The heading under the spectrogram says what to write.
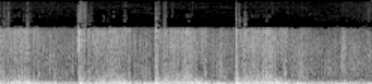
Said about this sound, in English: For if I were the gunner aboard the Man of War, we would hunt down all the Spaniards and they'd hear my cannons roar.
